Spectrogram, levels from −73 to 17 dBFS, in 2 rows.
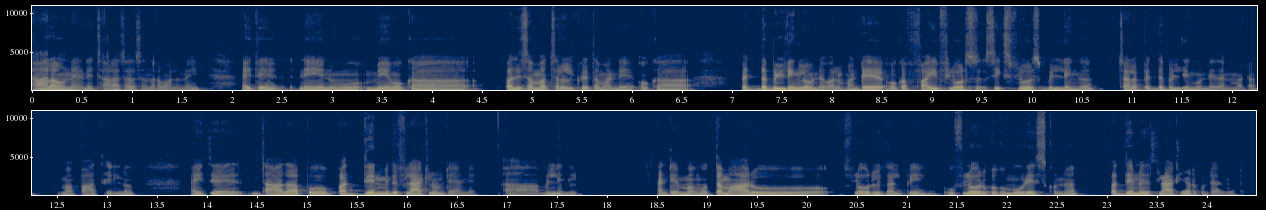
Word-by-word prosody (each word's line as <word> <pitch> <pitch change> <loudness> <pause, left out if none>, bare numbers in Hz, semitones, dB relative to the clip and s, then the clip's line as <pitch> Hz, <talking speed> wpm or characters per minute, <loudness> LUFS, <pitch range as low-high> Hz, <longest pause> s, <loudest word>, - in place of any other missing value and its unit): చాలా 125 +4 +4
ఉన్నాయండి. 95 +2 -2
చాలా 95 +1 -3
చాలా 100 -1 -3
సందర్భాలు 85 -2 -9
ఉన్నాయి. 105 - -8 0.5
అయితే 145 0 +2 0.4
నేను 130 +2 +3 0.4
మేము 120 +1 +3
ఒకా 110 0 0 0.9
10 125 +4 +5
సంవత్సరాల 125 +1 +2
క్రితమండి, 100 0 -1 0.2
ఒక 105 +1 -8 0.9
పెద్ద 110 +1 -1
బిల్డింగ్‌లో 125 +1 +6
ఉండేవాళ్ళం. 90 -1 -3
అంటే 110 +2 +3 0.2
ఒక 110 - -1 0.2
5 110 +1 +3
ఫ్లోర్స్, 110 0 +2 0.2
6 125 0 -3
ఫ్లోర్స్ 110 -2 +3
బిల్డింగ్ 100 -1 0 0.4
చాలా 105 -1 +2
పెద్ద 100 +1 -2
బిల్డింగుండేదనమాట. 90 -4 -4 0.4
మా 95 - -3
పాత 90 -1 -4
ఇల్లు. 85 - -6 0.6
అయితే 120 0 -1 0.5
దాదాపు 140 +5 +3 0.3
18 135 +7 +4
ఫ్లాట్లుంటాయండి. 95 -10 0 0.4
ఆహ్, 85 -2 -8
బిల్డింగ్‌లో 90 -6 -3 0.8
అంటే, 100 0 -1
మో 100 - +1
మొత్తం 110 +3 +3
6 105 +1 +5 0.9
ఫ్లోర్‌లు 105 0 +1
కలిపి. 90 -4 -3 0.3
ఉ - - 0
ఫ్లోర్‌‌కి 115 -1 +4
ఒక 110 - -2
మూడేసుకున్న 100 -2 0 0.5
18 120 -2 +3
ఫ్లాట్ల 105 +1 +1
వరకుంటాయన్నమాట. 85 -5 -9
105 Hz, 120 wpm, -22 LUFS, 95-120 Hz, 0.9 s, బిల్డింగ్‌లో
